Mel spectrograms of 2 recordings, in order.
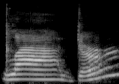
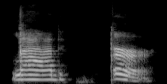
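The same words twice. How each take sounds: First: Ladder split as la... der, rising at the end; D with second syllable. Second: Ladder split as lad... er, falling at the end; D with first syllable. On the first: Teacher testing a syllable break, Ladder as la-der, questioning. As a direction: hold LA, then start DER on the D. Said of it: "if it should go with the second syllable". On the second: Teacher testing the other break, ladder as lad-er. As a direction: close LAD on the D, pause, then ER. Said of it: "if the D sound should go with the first". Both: Shown as a demonstration.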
